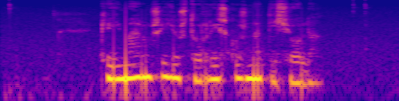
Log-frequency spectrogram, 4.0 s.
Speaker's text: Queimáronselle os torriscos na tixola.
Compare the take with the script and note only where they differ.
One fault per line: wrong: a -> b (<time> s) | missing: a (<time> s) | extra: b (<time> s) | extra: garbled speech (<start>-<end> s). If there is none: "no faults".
no faults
